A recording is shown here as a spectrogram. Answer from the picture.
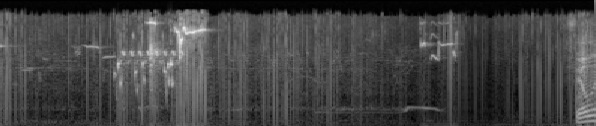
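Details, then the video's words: Brown-headed cowbird vocalization: liquid gurgling notes running into thin, very high whistles, then a lone high whistle, before a voice begins speaking. "Let's listen to the vocalization of the Brown-headed Cowbird. [ Brown-headed Cowbird ] >>"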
